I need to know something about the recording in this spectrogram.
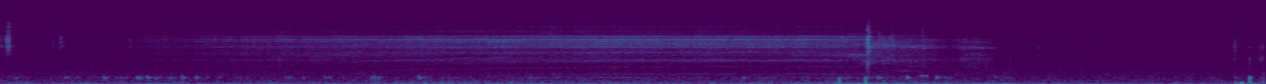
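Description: Zipline trolley pulleys whirring along the steel cable: a steady high whir sets in about a second in, grows louder and rougher near the end with one sharp click, and stops as the rider reaches the landing platform.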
